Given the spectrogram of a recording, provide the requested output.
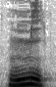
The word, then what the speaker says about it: mis: Same thing here, final s is not pronounced, mi, okay.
